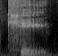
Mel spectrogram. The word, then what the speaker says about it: qi: the flow of energy orqi pronounced as key.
